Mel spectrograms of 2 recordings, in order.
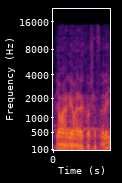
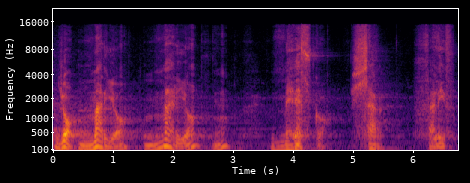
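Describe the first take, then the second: First: It is said weakly, without force. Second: It is said forcefully, with conviction.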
